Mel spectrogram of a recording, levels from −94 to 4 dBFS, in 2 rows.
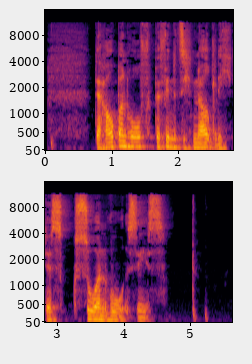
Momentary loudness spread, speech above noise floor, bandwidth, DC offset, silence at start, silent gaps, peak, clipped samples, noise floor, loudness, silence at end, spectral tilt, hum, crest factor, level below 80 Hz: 6 LU; 31 dB; 11.5 kHz; under 0.1%; 0.1 s; none; -2 dBFS; under 0.1%; -49 dBFS; -19 LUFS; 0.35 s; -4 dB/octave; none; 18 dB; -42 dBFS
